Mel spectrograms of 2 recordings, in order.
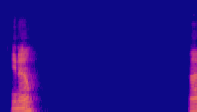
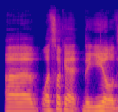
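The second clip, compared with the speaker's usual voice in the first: ordinary delivery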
